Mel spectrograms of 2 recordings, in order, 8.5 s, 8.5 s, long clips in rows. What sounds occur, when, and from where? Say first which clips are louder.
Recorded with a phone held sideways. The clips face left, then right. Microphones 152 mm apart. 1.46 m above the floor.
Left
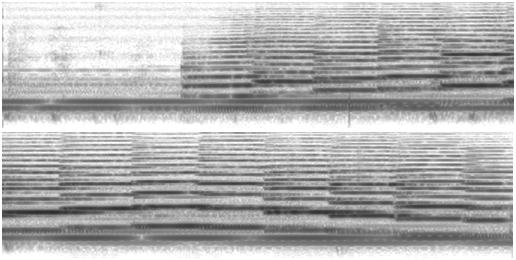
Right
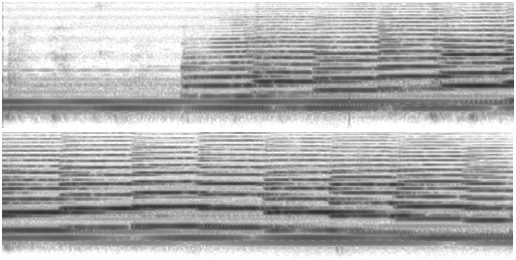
1.5 s a trumpet: right 1 dB; 15° left (ahead or behind), 1.5 m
